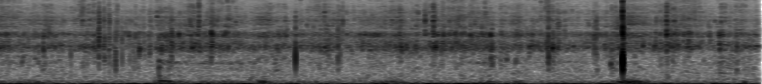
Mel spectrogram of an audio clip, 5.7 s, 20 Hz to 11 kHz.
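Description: Paddle blades of a two-person K-2 kayak dipping and pulling through calm water, with small splashes and drips between strokes. A single sharp knock about four and a half seconds in is the loudest sound.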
